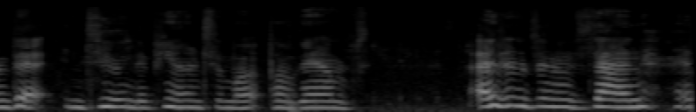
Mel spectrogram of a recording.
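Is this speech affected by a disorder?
Yes: cerebral palsy; present from birth.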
